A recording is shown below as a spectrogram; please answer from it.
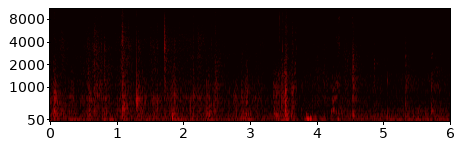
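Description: Faint, soft footsteps on tatami mats, irregular muffled steps with a few slightly louder knocks about three and a half seconds in.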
